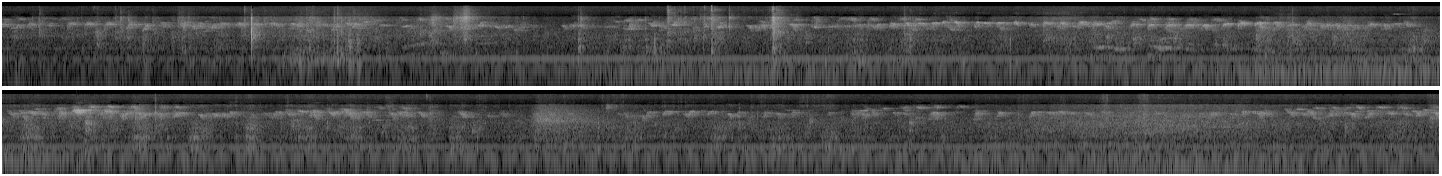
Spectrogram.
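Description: Small birds chirping continuously over a steady low hum, with a couple of sharp clicks from eggshells being handled as the eggs are turned by hand.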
